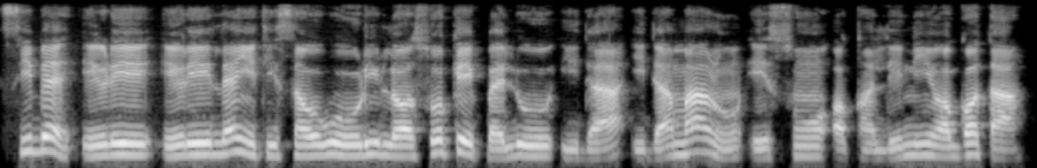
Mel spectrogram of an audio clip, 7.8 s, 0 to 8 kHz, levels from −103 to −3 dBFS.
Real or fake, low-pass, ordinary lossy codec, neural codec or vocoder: real; 7.2 kHz; none; none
